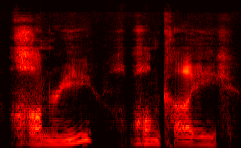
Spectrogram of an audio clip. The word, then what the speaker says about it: Poincaré: Yeah, the proper pronunciation is Henri Poincaré is how, if you're going to be sophisticated.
